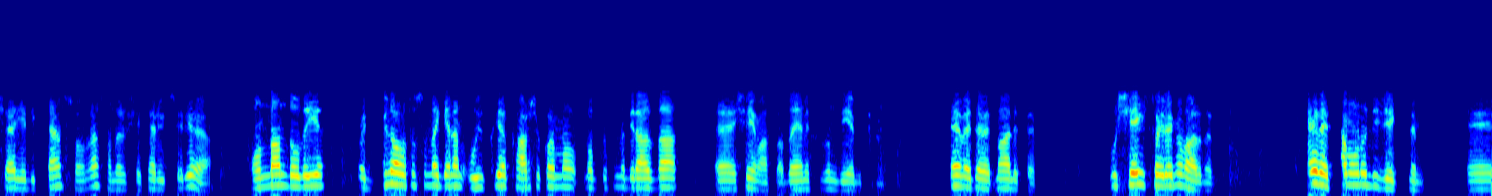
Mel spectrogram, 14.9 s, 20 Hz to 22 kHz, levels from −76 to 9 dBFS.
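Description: From start to end, the speech carries the sound of the RealAudio 14.4 codec. Nothing above about 3.7 kHz survives, and the band sits near 150 Hz to 3.5 kHz. Heavy coding damage leaves it muffled and gargly, which fits an 8 kbit/s speech codec.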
